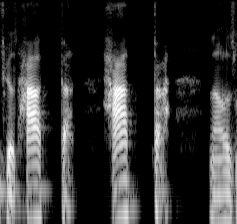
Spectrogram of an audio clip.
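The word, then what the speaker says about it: rato: She goes, Hata. And I was like, oh, Hata. And I was like, how do you spell that?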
